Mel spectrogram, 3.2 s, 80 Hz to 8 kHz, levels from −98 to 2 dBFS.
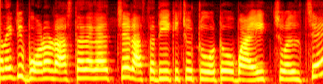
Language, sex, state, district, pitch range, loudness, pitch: Bengali, female, West Bengal, Malda, 265-300 Hz, -14 LUFS, 280 Hz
